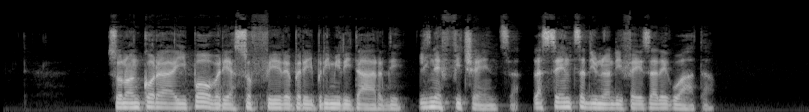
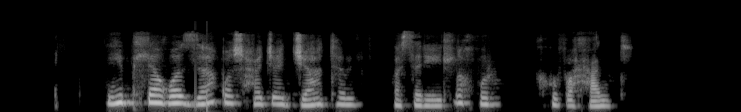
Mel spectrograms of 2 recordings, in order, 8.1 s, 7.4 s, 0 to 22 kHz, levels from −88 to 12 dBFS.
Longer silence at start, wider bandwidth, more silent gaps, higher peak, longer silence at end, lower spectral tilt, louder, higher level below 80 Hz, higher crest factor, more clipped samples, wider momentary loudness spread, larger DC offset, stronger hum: about the same, 1.1 s vs 1.05 s; first, 13.5 kHz vs 8 kHz; second, none vs 3.74-3.91 s, 5.03-5.34 s; first, 0 dBFS vs -8 dBFS; second, 0.95 s vs 1.15 s; second, -4 dB/octave vs -6 dB/octave; first, -16 LUFS vs -26 LUFS; first, -44 dBFS vs -70 dBFS; about the same, 16 dB vs 18 dB; neither; second, 9 LU vs 13 LU; neither; neither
